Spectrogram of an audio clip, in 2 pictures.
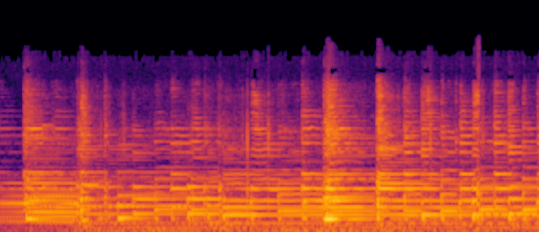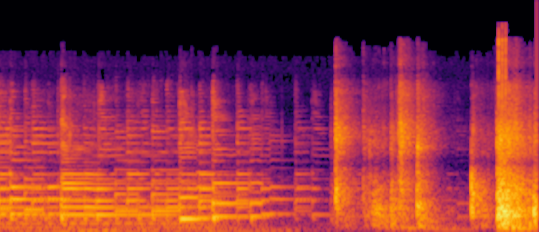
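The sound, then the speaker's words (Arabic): An angry woman slams a door shut, producing a few loud, heavy wooden thuds and knocks in quick succession. The thuds come right after a long stretch of melodic music. “لماذا تصفقين الباب بعصبية هكذا؟”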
